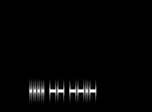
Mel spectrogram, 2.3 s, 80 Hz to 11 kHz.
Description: Morse code, heard as a keyed tone, about 40 wpm, 700 Hz. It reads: HMQ
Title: USA Call Sign Postfixes - 3 Letters 40wpm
